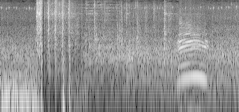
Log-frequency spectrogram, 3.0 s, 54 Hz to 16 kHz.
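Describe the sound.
A short rapid burst of C9 gunfire in a video game: several sharp, loud shots close together near the start, followed by quieter game ambience, with a voice present.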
